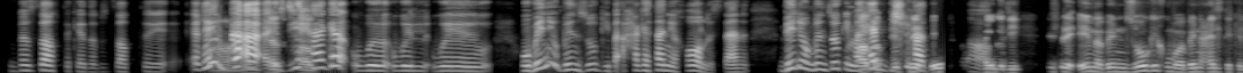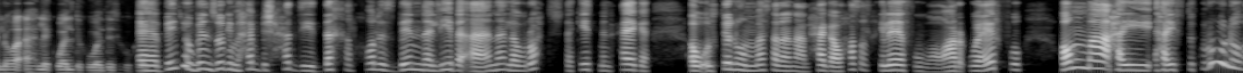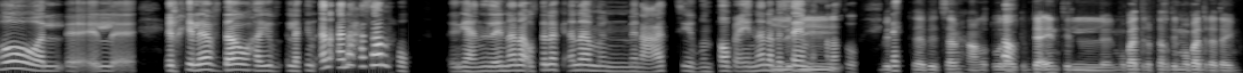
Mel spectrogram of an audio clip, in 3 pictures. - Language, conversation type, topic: Arabic, podcast, إزاي أصلّح علاقتي بعد سوء تفاهم كبير؟
- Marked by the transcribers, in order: unintelligible speech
